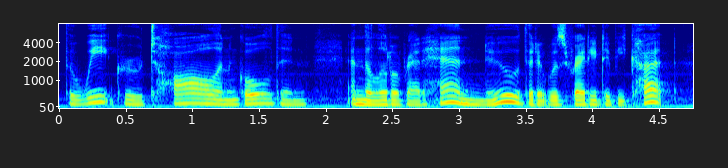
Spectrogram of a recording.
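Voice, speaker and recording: A woman reading a children's storybook aloud with expressive, deliberate storytelling. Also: deep voice. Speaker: storybook narrator. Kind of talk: scripted children's read-aloud narration.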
